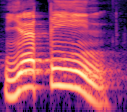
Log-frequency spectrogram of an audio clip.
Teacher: Каф твердый звук, но так как согласовка кесра, она переходит в мягкость якин. И при остановке кесра аннулируется под буквой нун, переходит в сукун, и долгота у нас в размере двух огласов, как мы с вами здесь решили.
